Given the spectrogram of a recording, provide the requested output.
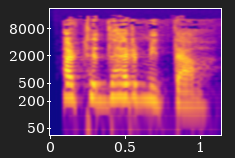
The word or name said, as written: हठधर्मिता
